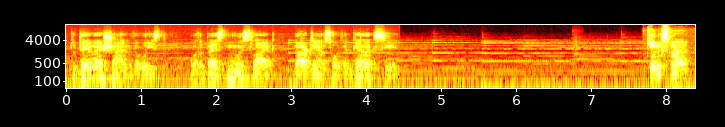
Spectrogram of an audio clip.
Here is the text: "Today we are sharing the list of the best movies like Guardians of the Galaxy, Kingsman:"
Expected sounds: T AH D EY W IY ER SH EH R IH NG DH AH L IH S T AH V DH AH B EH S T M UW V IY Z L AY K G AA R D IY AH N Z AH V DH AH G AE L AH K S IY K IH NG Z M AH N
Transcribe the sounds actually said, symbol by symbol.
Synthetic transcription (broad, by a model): T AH D EY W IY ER SH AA IH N DH AH L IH S T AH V DH AH B EH S T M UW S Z L AY K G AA R D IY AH N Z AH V DH AH G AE L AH K S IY K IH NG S M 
